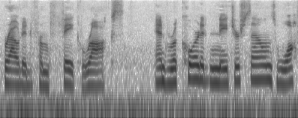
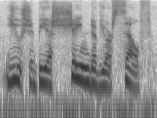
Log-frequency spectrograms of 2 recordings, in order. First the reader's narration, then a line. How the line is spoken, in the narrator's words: spat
